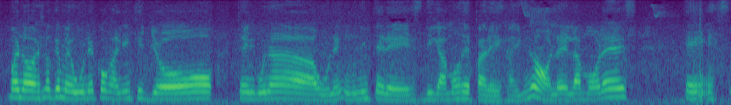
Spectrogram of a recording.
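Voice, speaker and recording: A man, a guest therapist on a podcast, explaining his ideas slowly and reflectively and often checking in with "right?". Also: high voice, dark tone. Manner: reflective, explains slowly with many "¿verdad?" tags. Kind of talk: podcast interview. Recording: dull lo-fi sound with faint noise.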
